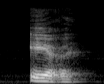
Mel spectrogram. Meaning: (noun) dative singular of eer; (verb) singular present subjunctive of eren
- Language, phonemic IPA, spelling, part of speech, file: Dutch, /ˈerə/, ere, noun / verb, Nl-ere.ogg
